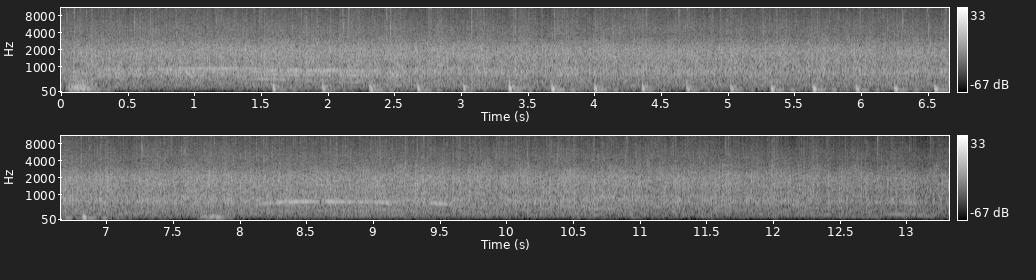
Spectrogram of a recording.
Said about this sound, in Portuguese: Eu peço, por favor, o vosso maior aplauso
